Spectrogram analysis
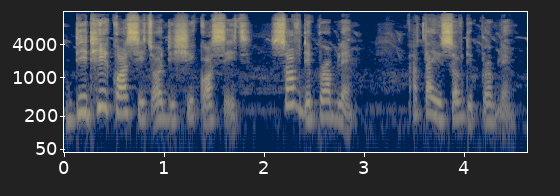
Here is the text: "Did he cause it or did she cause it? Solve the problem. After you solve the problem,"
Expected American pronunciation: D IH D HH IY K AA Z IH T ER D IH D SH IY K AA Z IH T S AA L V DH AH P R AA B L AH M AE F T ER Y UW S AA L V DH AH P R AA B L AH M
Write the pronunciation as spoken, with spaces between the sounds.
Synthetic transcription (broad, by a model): D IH D HH IY K AA S IH T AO D IH D SH IY K AA S IH T S AA L V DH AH P R AA B L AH M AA F T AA Y UW S AA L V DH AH P R AA B L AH M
